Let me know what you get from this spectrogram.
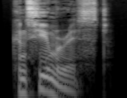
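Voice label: "consumerist", British English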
